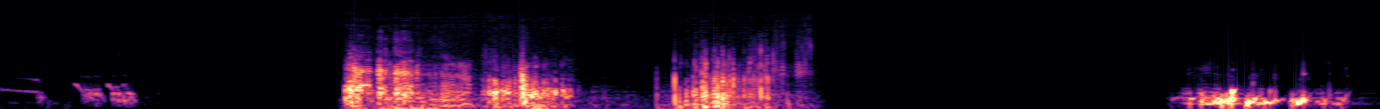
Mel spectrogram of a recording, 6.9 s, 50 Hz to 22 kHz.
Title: minimal stomach growl 5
